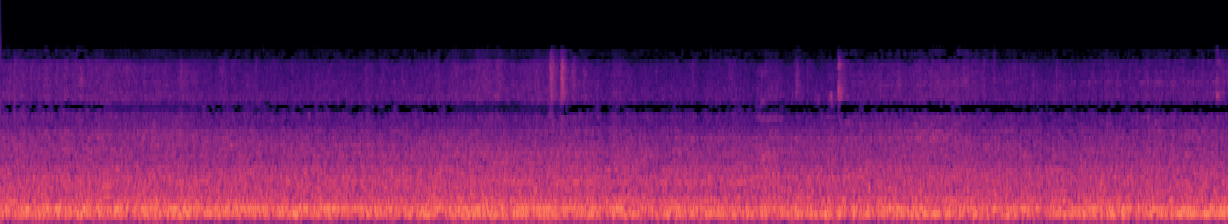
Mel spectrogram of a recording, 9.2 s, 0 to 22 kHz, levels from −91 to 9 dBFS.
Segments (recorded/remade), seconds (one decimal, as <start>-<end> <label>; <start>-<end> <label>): 0.0-0.8 recorded; 0.8-1.5 remade; 1.5-3.4 recorded; 3.4-4.2 remade; 4.2-9.2 recorded

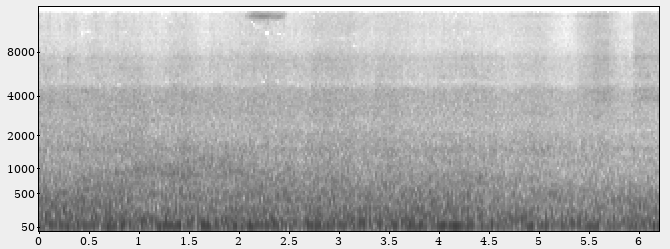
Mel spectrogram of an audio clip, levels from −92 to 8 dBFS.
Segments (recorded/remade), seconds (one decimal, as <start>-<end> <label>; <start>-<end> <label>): 0.0-4.7 recorded; 4.7-5.7 remade; 5.7-6.2 recorded

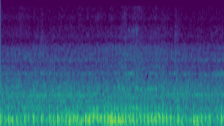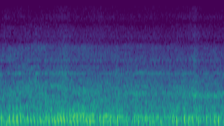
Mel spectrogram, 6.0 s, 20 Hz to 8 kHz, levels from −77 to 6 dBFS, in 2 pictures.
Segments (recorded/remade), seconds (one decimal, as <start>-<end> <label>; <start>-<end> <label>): 0.0-0.4 remade; 0.4-3.6 recorded; 3.6-6.0 remade

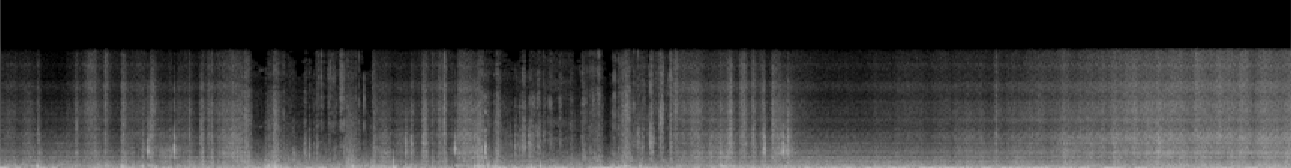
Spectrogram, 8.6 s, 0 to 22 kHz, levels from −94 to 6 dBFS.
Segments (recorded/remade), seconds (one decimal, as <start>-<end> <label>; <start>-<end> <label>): 0.0-1.6 remade; 1.6-2.5 recorded; 2.5-3.2 remade; 3.2-4.5 recorded; 4.5-8.6 remade

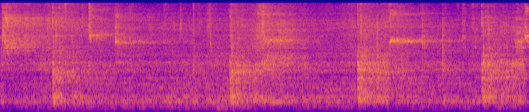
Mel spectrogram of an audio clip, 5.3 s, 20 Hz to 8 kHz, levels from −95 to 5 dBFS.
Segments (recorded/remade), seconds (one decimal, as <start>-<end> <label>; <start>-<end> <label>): 0.0-1.0 recorded; 1.0-4.2 remade; 4.2-5.3 recorded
